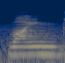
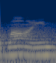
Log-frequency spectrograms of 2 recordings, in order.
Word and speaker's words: wine: Let's have some wine tonight. You can't have a vine. Vine is what actually climbs up on trees like a creeper.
